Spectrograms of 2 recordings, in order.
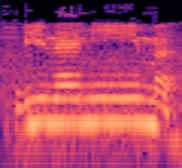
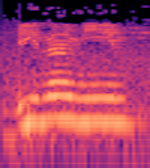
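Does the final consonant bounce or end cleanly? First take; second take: bouncing; clean. First: The final m wobbles with an extra echo. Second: The final m ends cleanly with no echo. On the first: The speaker calls it wrong. "Нельзя сказать бинамим, бинамим, как некоторые делают" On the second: The speaker calls it right. "четко произнесли, без колебания"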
